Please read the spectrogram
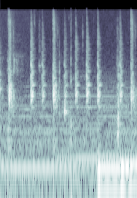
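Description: Light, irregular clicks and taps from a plastic panel-mount USB adapter being handled and fitted into a wooden cigar box, over a faint low hum.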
